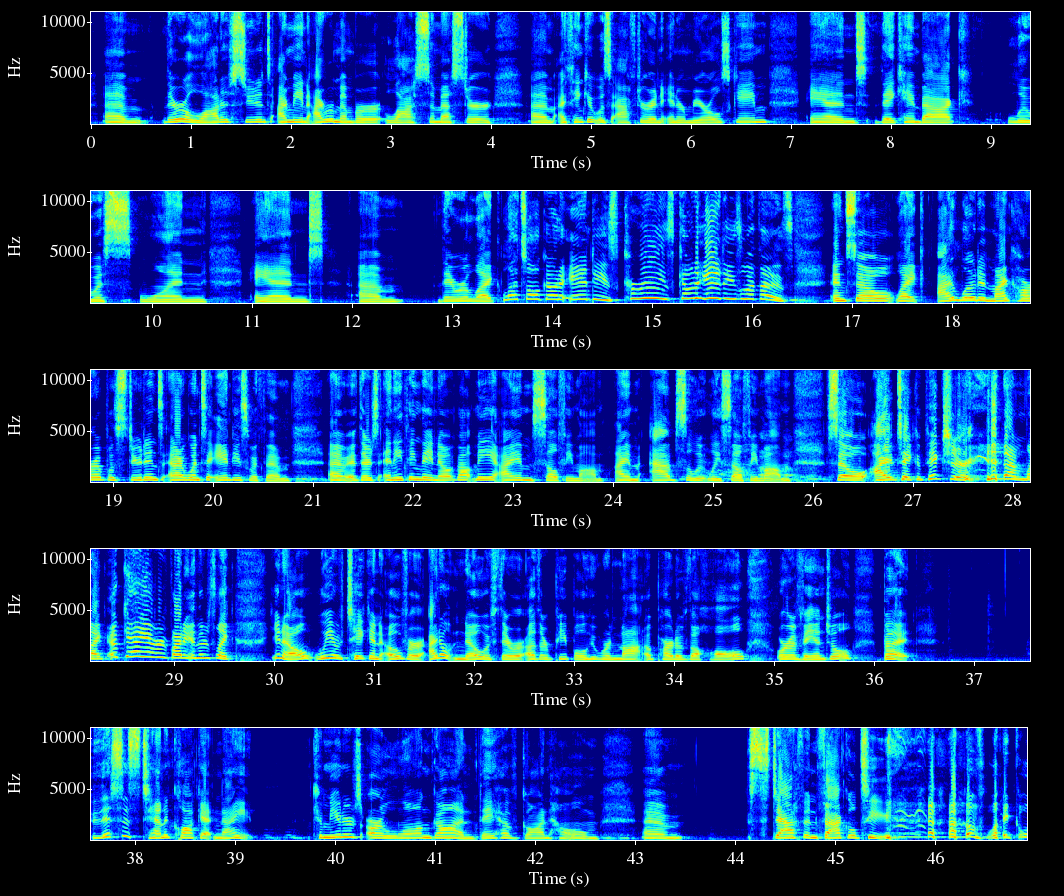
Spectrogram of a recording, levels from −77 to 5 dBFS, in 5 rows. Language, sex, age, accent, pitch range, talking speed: English, female, 20-39, American, 190-255 Hz, 175 wpm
